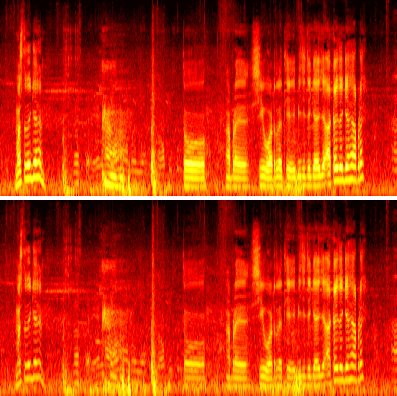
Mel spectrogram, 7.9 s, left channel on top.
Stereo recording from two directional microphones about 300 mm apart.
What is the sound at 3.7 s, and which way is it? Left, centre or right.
Speech, left.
